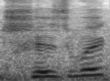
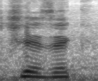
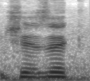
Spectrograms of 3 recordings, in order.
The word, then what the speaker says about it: Chiswick: I am in Chiswick, which is No, I said it wrong. It's Chisik. You don't say the W. Don't say the W. I'm in Chisik.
